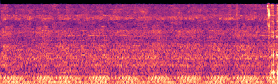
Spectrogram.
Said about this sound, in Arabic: صوت المكيف شو اسوي فيه يعني احط له منشفة اقول له اسكت ولا شو اسوي اتحملوني اليوم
